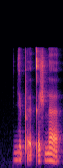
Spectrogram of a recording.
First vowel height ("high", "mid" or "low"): high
